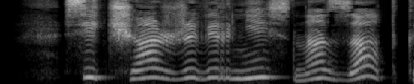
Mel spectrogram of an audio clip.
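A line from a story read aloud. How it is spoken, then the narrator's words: Shouted. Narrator (Russian): крикнул он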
